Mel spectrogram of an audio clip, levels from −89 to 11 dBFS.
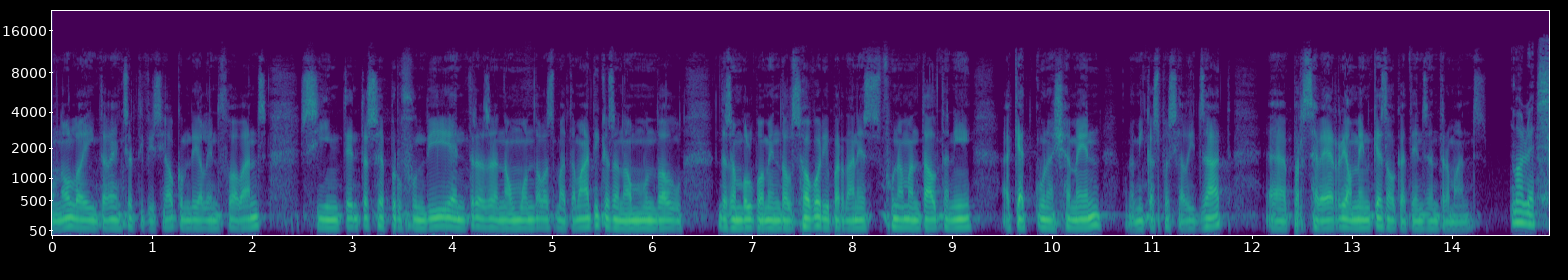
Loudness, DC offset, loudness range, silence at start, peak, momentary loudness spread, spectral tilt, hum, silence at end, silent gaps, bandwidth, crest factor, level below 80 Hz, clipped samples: -29 LUFS; under 0.1%; 3 LU; 0 s; -10 dBFS; 9 LU; -6.5 dB/octave; none; 0 s; none; 11.5 kHz; 18 dB; -60 dBFS; under 0.1%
